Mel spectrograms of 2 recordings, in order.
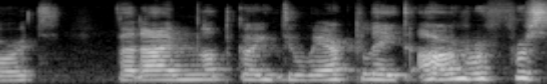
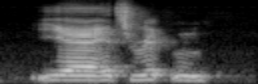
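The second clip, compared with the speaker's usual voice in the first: heavy, knowing, sardonic sarcasm; 4 dB quieter than usual. Voicing Anna, who looks at the unreadable writing: sarcastic. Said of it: "Anna kinda sarcastically says".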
